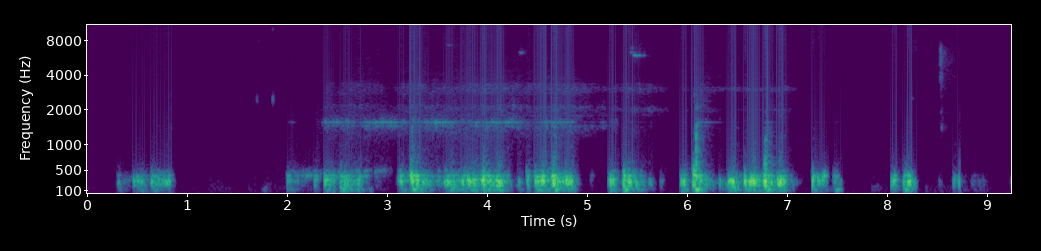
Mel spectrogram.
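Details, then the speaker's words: Pericardial friction rub in uremic pericarditis related to dialysis: scratchy, rasping bursts with each heartbeat. "all right so that was pericarditis for sure spot on"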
